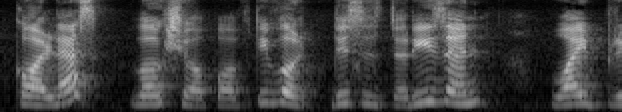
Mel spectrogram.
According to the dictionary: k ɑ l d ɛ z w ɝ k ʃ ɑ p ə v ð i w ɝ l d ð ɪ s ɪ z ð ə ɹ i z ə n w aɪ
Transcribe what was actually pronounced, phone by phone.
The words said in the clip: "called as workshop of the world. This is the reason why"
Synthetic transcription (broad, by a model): k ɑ l d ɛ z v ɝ k ʃ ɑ p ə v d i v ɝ n d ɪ s ɪ z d ə ɹ i z ə n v aɪ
